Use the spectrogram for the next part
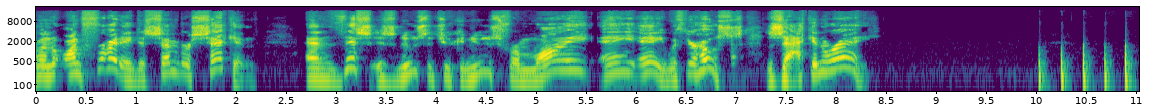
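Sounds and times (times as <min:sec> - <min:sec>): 
speech: 0:00.0 - 0:08.4
firm knocking on a wooden door: 0:10.0 - 0:11.0.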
